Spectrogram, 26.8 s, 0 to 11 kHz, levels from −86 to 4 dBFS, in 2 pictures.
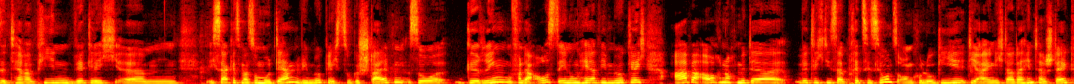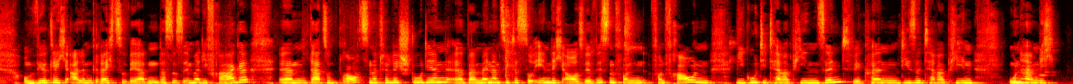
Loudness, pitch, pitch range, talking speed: -22 LUFS, 235 Hz, 220-255 Hz, 165 wpm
